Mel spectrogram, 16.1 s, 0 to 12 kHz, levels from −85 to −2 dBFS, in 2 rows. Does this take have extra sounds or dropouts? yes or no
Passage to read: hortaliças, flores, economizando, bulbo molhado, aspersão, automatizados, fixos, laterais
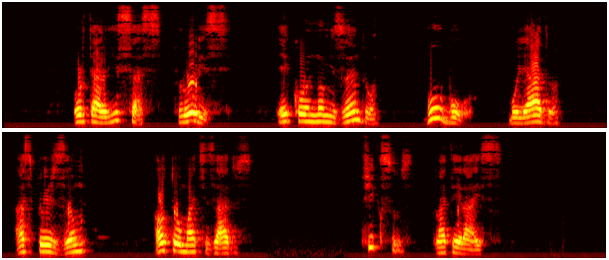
no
